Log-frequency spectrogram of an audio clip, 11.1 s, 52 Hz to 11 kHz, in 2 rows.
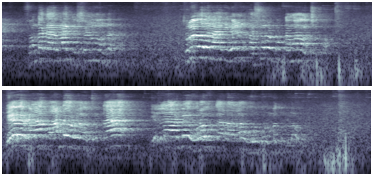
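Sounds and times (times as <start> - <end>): man speaking: 0.0 - 1.9, 2.7 - 5.0, 5.6 - 10.2.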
